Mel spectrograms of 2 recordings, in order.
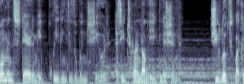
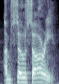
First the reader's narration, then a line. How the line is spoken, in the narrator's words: I shouted back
